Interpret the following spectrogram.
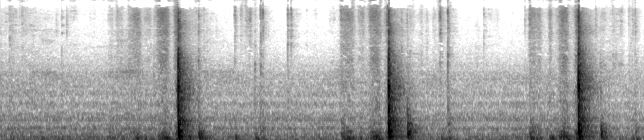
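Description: Chef's knife slicing a peeled Korean radish (mu) into thick rounds on a plastic cutting board. There are three strokes about two seconds apart, each ending in a sharp knock as the blade goes through and hits the board.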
